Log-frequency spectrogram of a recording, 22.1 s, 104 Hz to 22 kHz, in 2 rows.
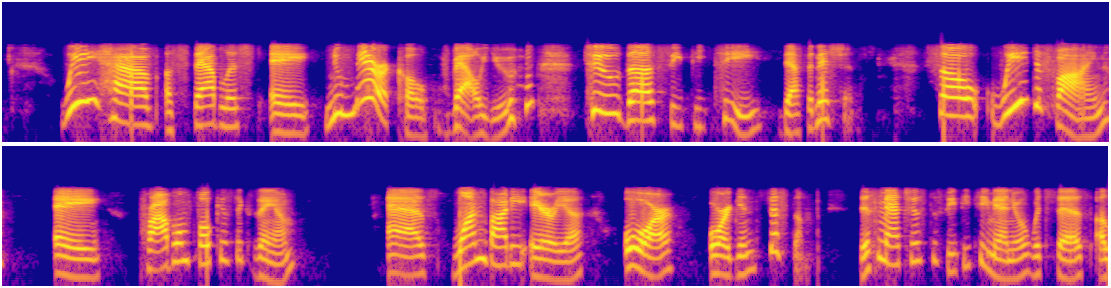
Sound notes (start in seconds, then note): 5.1 laughter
